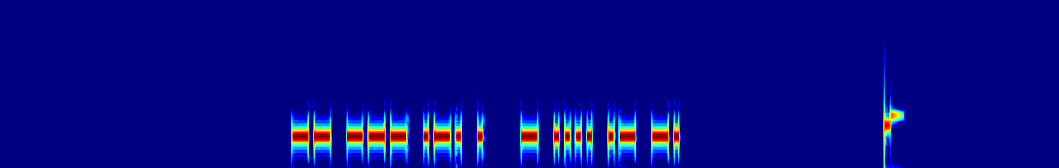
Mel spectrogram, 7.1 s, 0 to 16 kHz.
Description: Morse code, heard as a keyed tone, about 33 wpm, 700 Hz. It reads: MORE THAN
